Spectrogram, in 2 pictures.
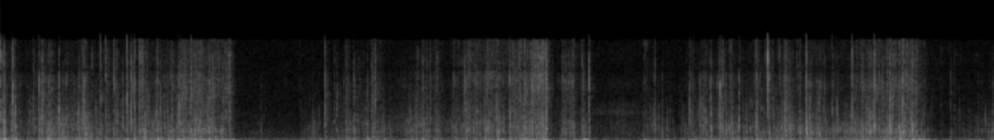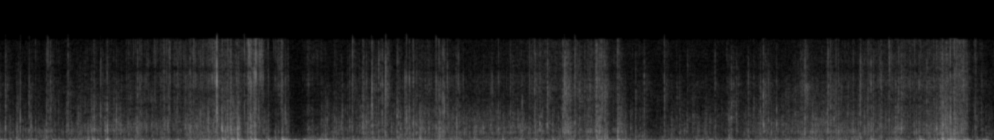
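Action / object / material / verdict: scrape / plastic bag filled with foam packing pieces / plastic, foam / none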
